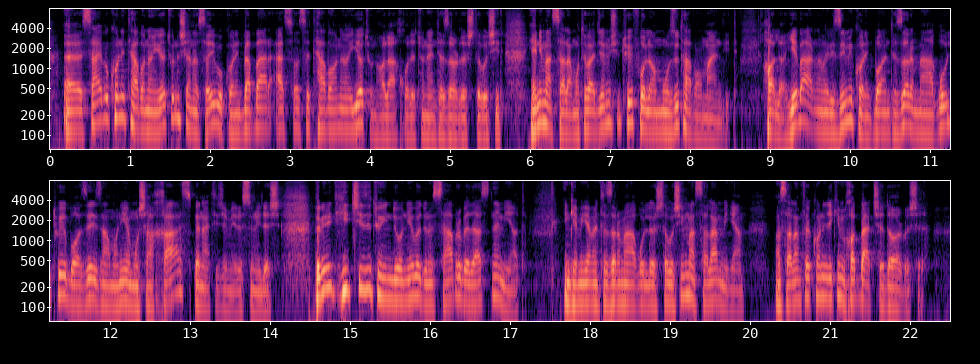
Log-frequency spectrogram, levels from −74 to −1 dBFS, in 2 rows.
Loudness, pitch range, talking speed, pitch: -25 LUFS, 110-135 Hz, 175 wpm, 120 Hz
